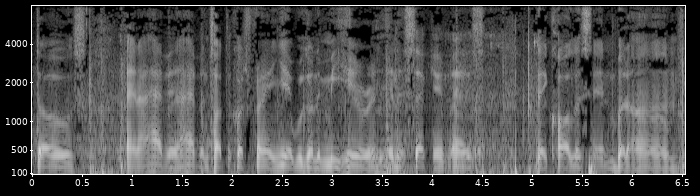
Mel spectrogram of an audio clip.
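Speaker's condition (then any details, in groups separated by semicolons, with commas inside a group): No condition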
